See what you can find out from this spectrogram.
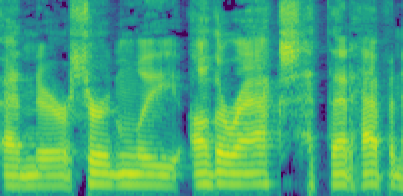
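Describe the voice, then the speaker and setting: A man's medium-pitched voice with a bright, sharp tone comes through on a very clean recording with a silent background. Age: 50s. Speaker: podcast co-host. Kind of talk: casual chat.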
